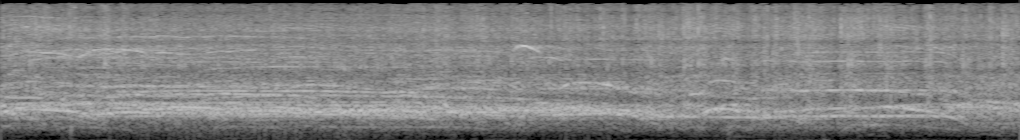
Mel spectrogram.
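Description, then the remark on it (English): A large crowd at the Value Voter Summit cheers Ted Cruz steadily, a dense roar of many voices with scattered whoops and shouts holding at an even, loud level throughout. “And so listen to what Ted Cruz had to say to an enthusiastic crowd.”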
